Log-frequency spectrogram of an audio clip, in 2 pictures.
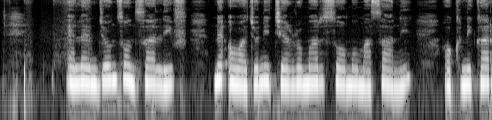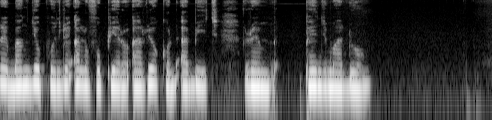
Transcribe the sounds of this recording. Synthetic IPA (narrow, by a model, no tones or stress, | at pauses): ɛlɛnd͡ʒɔnsɔnsalifnɛʔɔwat͡ʃɔnɪt͡ʃɛnɾomarsɔmɔmasanɪ | ɔknɪkaɾɛbaŋd͡ʒɔpwoɲɾɛʔalʊfupjɛɾoʔaɾjɔkɔdabit͡ʃɾem | peɲd͡ʒmadwoŋ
